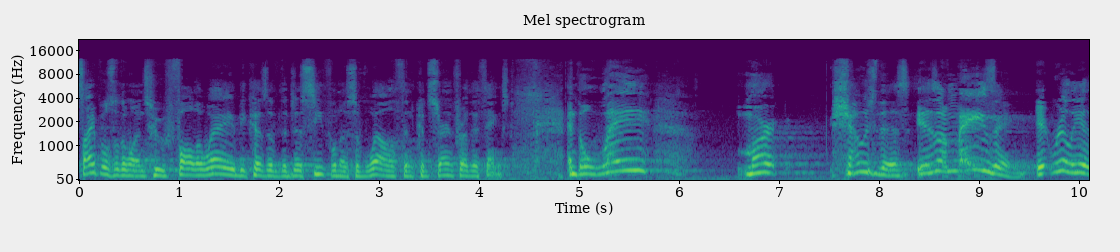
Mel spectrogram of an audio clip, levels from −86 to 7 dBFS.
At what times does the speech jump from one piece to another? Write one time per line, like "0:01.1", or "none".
none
